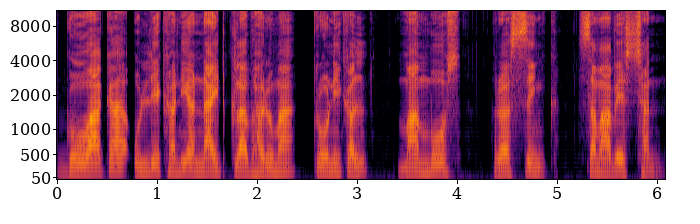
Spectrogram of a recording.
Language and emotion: Nepali, neutral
